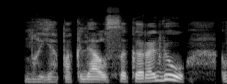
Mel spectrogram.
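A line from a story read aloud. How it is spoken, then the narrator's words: Forced, strained. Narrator (Russian): выдавил из себя Габриэль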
